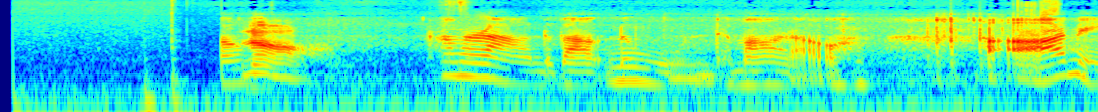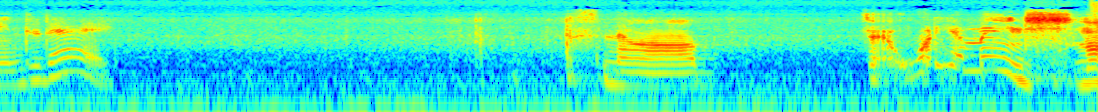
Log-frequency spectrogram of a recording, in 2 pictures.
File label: mid atlantic; katherine hepburn philadelphia story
